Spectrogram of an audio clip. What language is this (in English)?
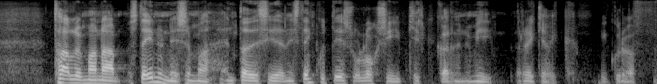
Icelandic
